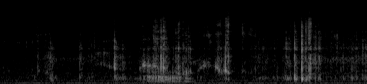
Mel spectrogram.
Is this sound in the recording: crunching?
yes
